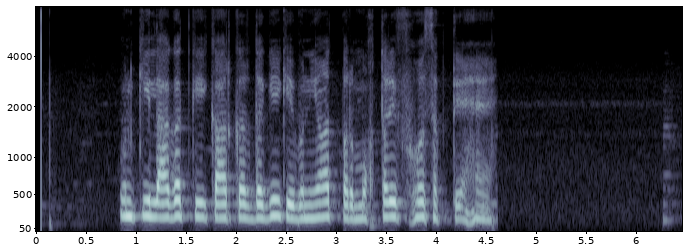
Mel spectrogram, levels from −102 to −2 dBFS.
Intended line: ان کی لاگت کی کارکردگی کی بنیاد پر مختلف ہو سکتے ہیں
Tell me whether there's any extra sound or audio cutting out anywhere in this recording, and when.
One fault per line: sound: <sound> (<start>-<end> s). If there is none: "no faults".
no faults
